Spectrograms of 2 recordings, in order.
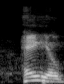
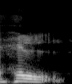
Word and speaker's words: Hel: Por isso que algumas pessoas falam Heil por aí, né? Parafraseando a língua inglesa, mas a pronúncia em nórdico é Hel.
